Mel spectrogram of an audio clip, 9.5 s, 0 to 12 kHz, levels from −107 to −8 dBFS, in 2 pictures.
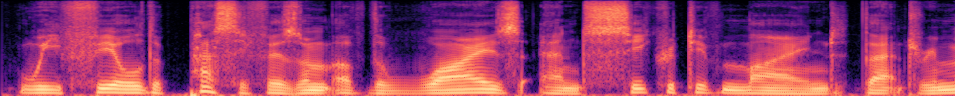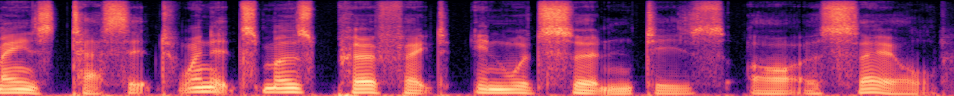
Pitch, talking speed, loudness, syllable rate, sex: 110 Hz, 130 wpm, -18 LUFS, 3.8 syllables/s, male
